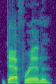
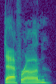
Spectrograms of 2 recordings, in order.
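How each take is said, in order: First: The last syllable has an 'i' vowel. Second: The last syllable has an 'o' vowel. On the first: This is the way the name is meant to be said. "supposed to be pronounced Dafrin" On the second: This is the way most people say the name. "everybody says Dafron"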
